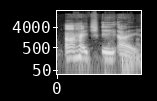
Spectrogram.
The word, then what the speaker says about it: Rhea: We've got Titan here, and just down here, this little faint little one, is Rhea. R-E-H-A, is it? I forget how it's spelled. R-H-E-A, Rhea.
